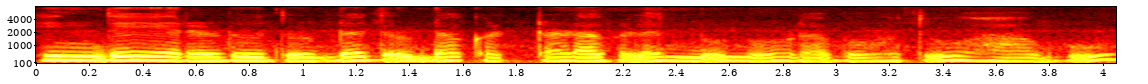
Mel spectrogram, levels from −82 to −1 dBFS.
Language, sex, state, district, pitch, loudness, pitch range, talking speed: Kannada, female, Karnataka, Raichur, 185 Hz, -14 LUFS, 180-210 Hz, 105 wpm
